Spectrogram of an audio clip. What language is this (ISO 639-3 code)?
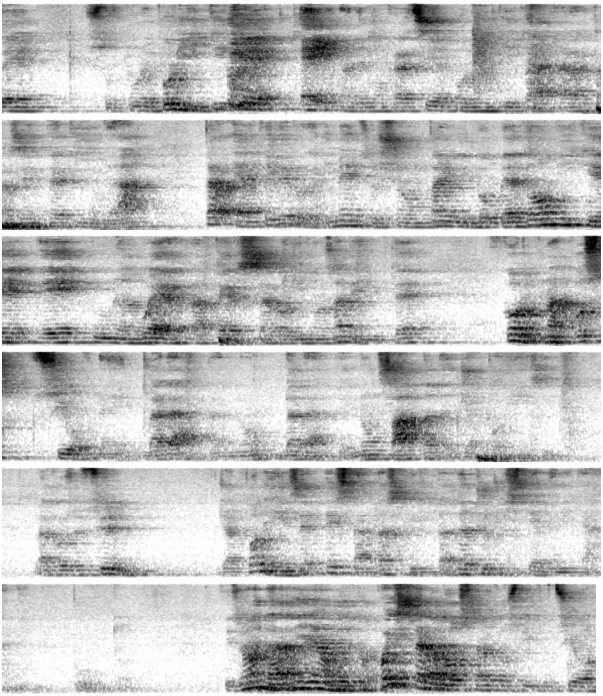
ita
